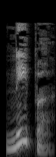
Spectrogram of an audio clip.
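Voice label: "nipa", British English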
